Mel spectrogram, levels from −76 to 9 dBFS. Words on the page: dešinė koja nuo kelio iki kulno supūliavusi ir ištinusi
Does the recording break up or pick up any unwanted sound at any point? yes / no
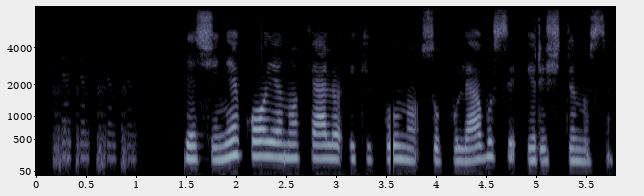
yes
